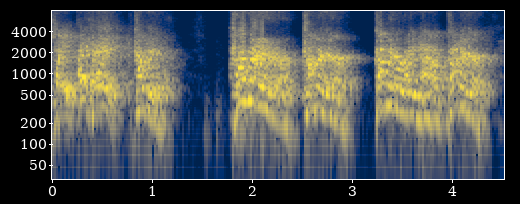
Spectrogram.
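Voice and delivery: high, loud repeated commands; frantic, furious hollering; ranger yelling. Retold or imitated. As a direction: shout after someone getting away. Ranger yelling after fleeing cyclists.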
